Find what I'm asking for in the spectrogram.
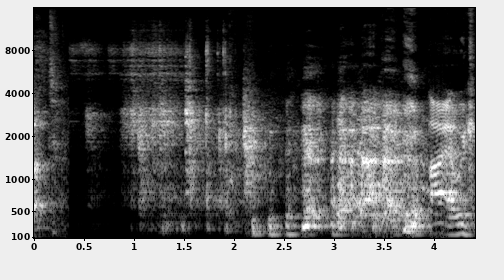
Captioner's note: laughing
